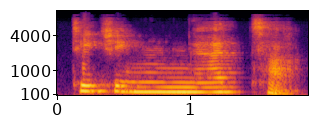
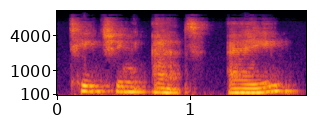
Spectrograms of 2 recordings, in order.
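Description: First: The words run together smoothly. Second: The words are said separately.

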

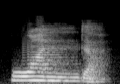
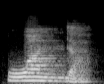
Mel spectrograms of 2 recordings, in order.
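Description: First: The first vowel is a short open up sound. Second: The same.

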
